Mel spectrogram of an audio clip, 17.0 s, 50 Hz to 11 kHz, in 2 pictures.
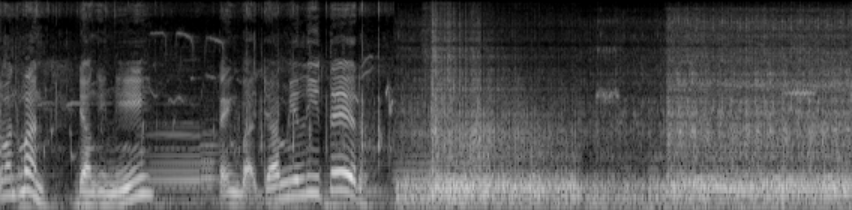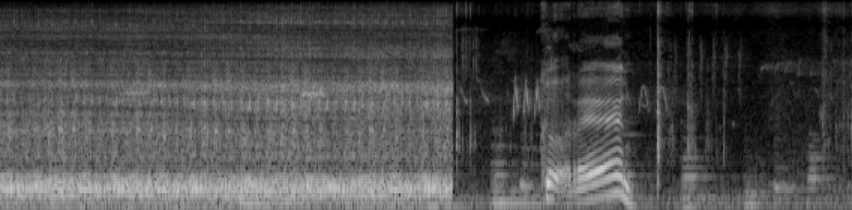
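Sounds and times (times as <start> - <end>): heavy tank engine running: 4.0 - 13.1.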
